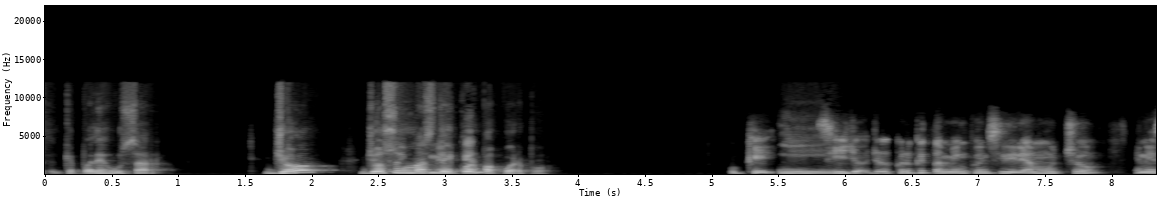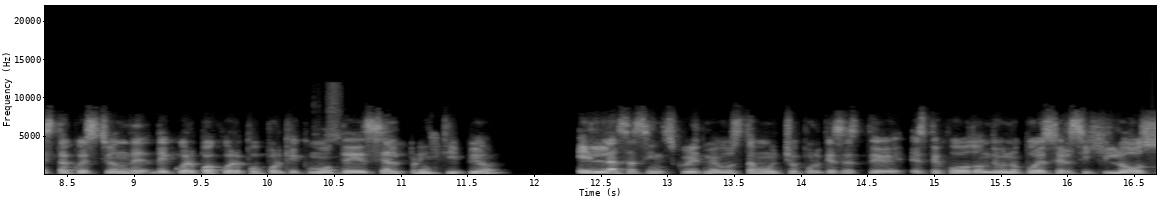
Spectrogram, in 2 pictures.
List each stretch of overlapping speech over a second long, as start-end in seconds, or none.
none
